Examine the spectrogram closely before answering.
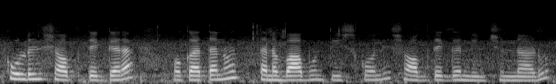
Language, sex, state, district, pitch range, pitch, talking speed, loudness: Telugu, female, Telangana, Hyderabad, 200-220 Hz, 205 Hz, 130 wpm, -17 LUFS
